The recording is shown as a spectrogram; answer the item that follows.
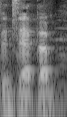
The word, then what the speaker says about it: Ezeta: I want to pronounce it in Spanish because I think that's right, but it's Ezeta.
